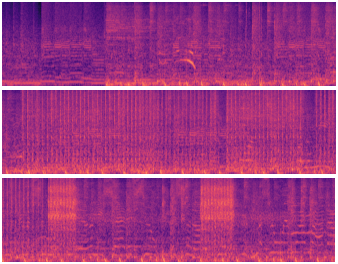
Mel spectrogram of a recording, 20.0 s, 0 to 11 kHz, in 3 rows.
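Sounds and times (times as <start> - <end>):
background music: 0.0 - 20.0
machine gun firing bursts: 7.1 - 15.2, 17.3 - 18.3.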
